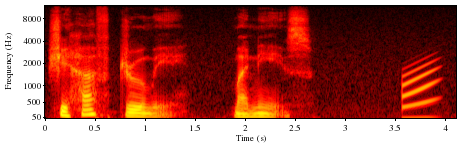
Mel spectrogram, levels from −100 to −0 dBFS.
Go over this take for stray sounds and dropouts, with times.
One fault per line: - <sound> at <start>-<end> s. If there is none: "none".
- chirp at 3.6-4.0 s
